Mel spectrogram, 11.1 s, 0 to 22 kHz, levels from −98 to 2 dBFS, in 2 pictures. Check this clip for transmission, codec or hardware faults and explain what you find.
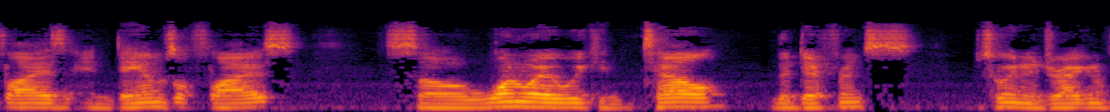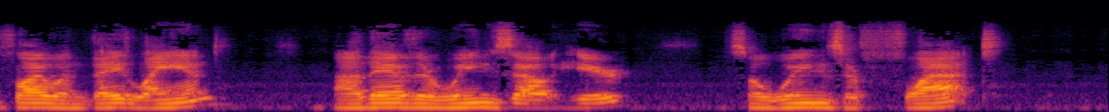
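No transmission, codec or hardware faults can be heard anywhere in the recording; the signal stays continuous and stable throughout.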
